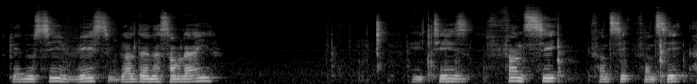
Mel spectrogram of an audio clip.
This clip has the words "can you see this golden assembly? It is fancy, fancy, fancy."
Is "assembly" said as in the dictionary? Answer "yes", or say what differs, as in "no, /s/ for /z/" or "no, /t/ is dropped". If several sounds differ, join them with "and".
no, /m/ is dropped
